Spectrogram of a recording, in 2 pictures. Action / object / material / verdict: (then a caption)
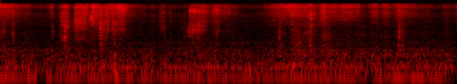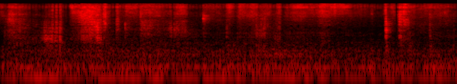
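scrape / hardcover book with glossy paper pages / paper / none. Fingertips brush across the glossy paper pages of a large open hardcover book and flip them. Soft, bright rustling and swishing rises and falls in quick crisp bursts over a faint low hum, with one sharper flip near the end.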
